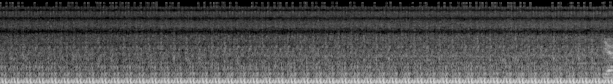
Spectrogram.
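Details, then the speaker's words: 2001 Nissan Sentra idling with a lumpy, thumping idle, a steady low chuff at about two to three beats a second; unplugging the suspect coil pack caused no change, so that cylinder is dead from a failed ignition coil, confirmed by swapping coils one and two. "came off and you notice there's no difference in the engines idle performance sort of performance in battle there's still a heavy myth back on there's no change in the idol status of the vehicle and it's off so that's pretty easy quick way of trying to diagnose which cylinder ignition coil is dead"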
